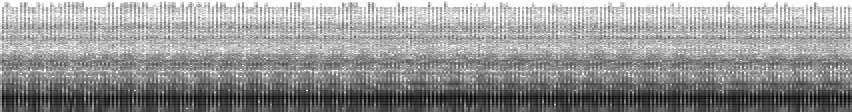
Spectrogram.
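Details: Craftsman wheeled two-stroke weed trimmer, long-sitting with missing spark plug, started with a few squirts: loud, steady buzz at constant speed, no stumbling or surging; running cleanly and evenly.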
